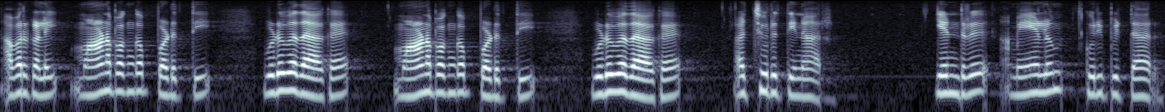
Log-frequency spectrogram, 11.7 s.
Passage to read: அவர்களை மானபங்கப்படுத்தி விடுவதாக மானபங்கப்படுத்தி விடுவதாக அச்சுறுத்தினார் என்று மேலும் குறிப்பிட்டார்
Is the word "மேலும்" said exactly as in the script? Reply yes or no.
yes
